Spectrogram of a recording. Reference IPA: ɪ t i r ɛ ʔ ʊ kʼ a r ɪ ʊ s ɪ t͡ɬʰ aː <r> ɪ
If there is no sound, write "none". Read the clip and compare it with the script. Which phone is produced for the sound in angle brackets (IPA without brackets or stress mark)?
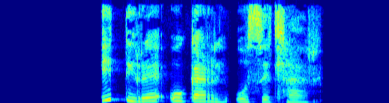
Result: r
